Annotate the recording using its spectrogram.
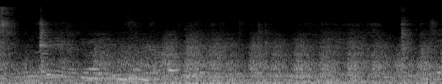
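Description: Restaurant dining-room ambience: a steady low hum with indistinct voices in the background, the loudest of them in the first second or so.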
